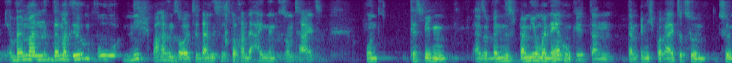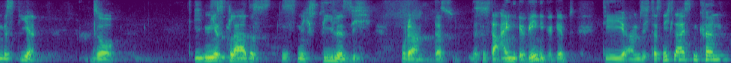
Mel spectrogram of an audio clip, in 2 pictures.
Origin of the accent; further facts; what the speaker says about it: Cologne, North Rhine-Westphalia, Germany; Ich komme nämlich auch aus Köln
